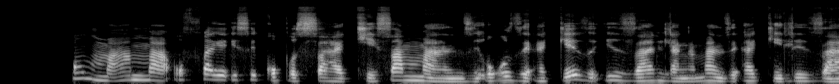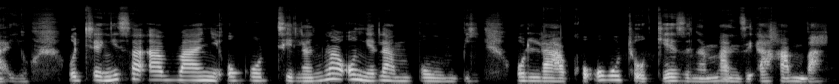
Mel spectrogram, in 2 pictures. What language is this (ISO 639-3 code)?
nde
